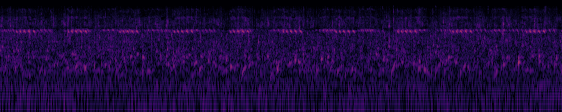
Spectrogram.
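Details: Gentle crickets by a stream give bright, high pulsed chirps roughly twice a second, evenly spaced, while flowing water trickles and bubbles continuously underneath.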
